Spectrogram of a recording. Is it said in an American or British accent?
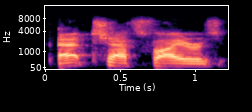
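American. It is said in an American accent.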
